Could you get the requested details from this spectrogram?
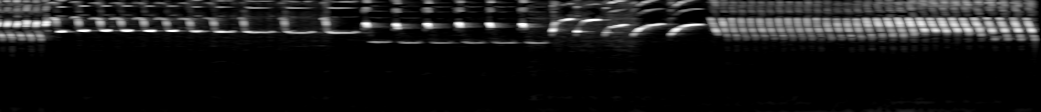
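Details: Vigorous canary song intended to excite the female and male for mating: a series of sharp repeated notes, a lower steady whistled run, a few looping sweeps, then a fast buzzy high trill.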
